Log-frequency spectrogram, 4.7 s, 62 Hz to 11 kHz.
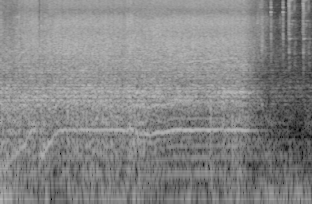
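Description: Drag car launching for a wheelie in Forza Horizon 5, its engine loudly revving up and holding a high, steady whine before cutting off near the end.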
